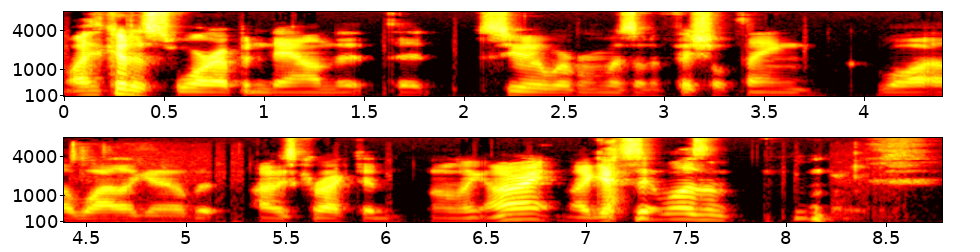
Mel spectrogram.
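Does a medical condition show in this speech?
No.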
